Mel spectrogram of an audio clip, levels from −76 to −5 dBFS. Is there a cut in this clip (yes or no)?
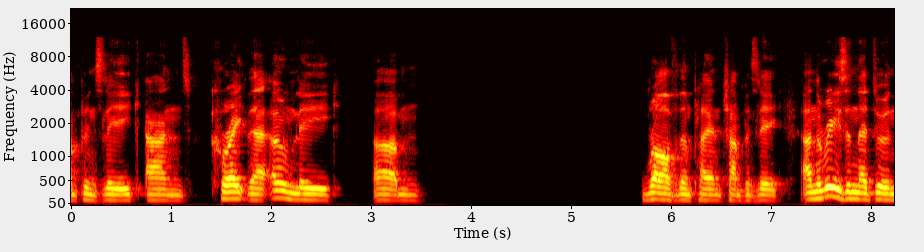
no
